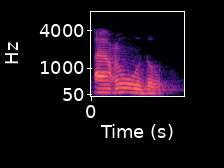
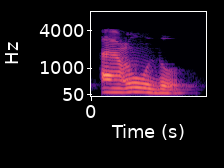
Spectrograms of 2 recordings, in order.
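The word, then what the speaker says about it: أعوذ: Alif is pronounced from the bottom part of the throat, bottom part of the throat, and ayn from the middle part. So then u, a'u, not a'u, but a'u.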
